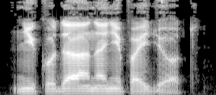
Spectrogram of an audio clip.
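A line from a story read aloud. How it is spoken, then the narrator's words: Husband growling. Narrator (Russian): зарычал мой муж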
